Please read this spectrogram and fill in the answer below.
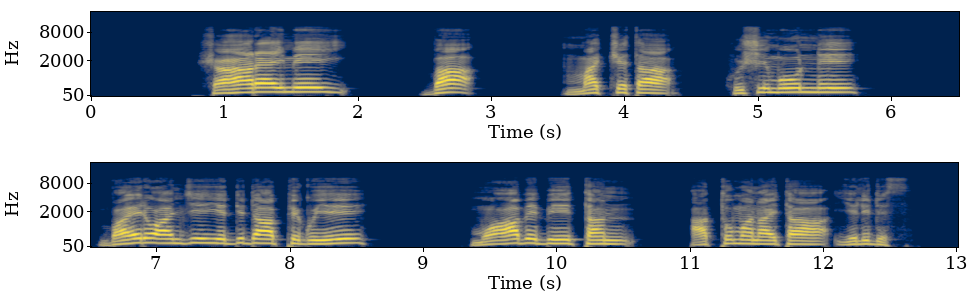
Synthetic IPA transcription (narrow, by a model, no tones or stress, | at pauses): ʃɐhaːɾɐjmej | bɐ | mɐt͡ʃːɛt̪ɐ | hʊʃɪmoːnːɛ | bɐjɾɔɐnd͡ʒiːjɛd̪ːɪd̪aːpːɛɡʊje | mɔʔaːbɛbeːt̪ːɐn | ʔɐt̪ːʊmɐnɐjt̪aːjɛlɪd̪ɛs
